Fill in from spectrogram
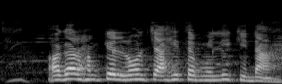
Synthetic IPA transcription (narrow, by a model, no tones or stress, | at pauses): əɡəɾɦəmkeloːnt͡ʃaːɦit̪omɪlikina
